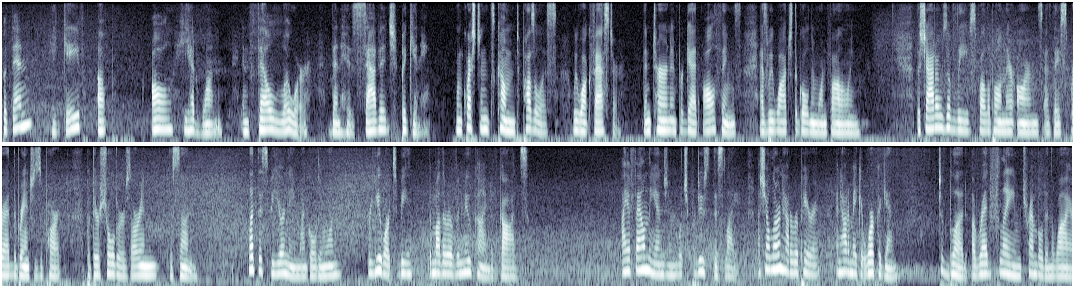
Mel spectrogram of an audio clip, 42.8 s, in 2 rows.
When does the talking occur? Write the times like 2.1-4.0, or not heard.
0.0-17.4, 18.1-25.4, 26.4-31.9, 33.8-39.4, 40.1-42.7.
